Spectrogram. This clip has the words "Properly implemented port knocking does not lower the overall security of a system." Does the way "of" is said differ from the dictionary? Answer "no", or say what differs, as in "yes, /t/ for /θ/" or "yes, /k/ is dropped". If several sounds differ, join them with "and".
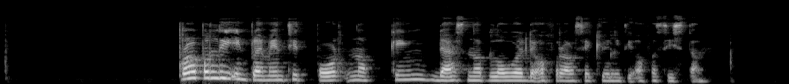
yes, /f/ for /v/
